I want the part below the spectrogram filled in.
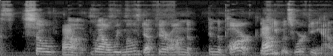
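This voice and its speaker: Noticeable background noise surrounds a woman with an American accent who talks at a moderate pace and medium pitch with ordinary pitch variation. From Oregon, USA. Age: 80s+. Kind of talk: interview answer. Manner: hesitant, searching for words.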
